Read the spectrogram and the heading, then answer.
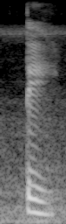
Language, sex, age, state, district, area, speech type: Punjabi, female, 18-30, Punjab, Rupnagar, urban, read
